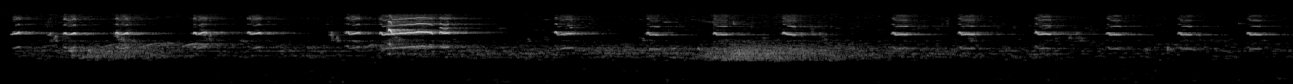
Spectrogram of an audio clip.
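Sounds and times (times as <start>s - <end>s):
Killdeer shrill high calls: 0.1s - 12.9s.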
